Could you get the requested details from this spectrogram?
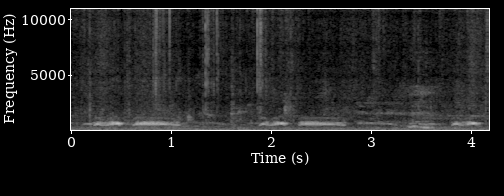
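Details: Spotted dove giving a quick series of soft, husky coos in paired low notes, one phrase after another, against a quiet hissy background.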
